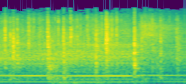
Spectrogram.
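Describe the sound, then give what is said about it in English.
A car crusher at Fox Auto Parts in Belleville, Michigan, on a crisp, sunny day, flattening a junked car's steel skeleton like a pancake: a steady low mechanical drone runs throughout while loud, sharp cracks and crunches of bending metal break through at irregular moments. “Today, he's crushing a steel car skeleton and flattening it like a pancake.”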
